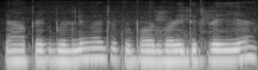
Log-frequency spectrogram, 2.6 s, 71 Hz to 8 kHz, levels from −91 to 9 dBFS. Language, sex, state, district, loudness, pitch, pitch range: Hindi, male, Bihar, Patna, -12 LUFS, 135 Hz, 130-140 Hz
